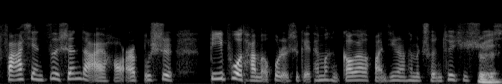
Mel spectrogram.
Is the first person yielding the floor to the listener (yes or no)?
no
